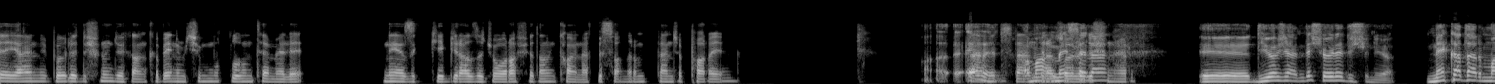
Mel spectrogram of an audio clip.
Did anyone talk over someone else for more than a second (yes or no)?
yes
